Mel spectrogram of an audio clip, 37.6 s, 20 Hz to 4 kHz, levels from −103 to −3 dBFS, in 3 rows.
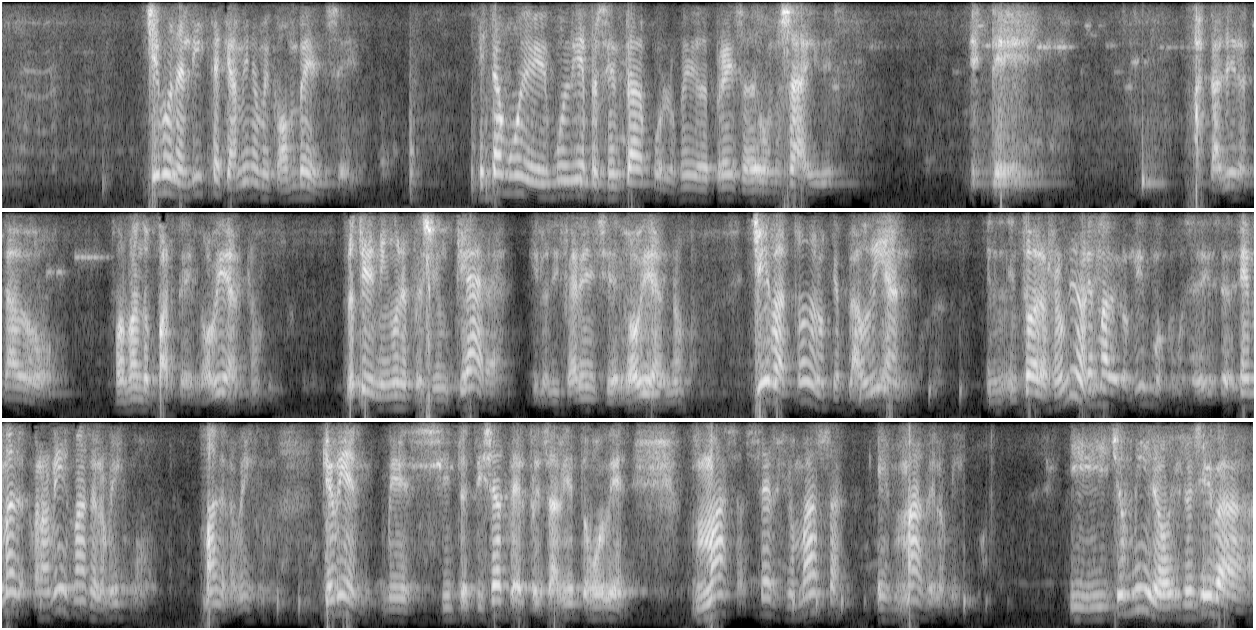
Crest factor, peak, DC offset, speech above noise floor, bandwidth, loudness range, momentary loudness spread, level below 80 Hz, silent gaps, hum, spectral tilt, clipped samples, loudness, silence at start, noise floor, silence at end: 18 dB; 0 dBFS; under 0.1%; 36 dB; 4 kHz; 6 LU; 20 LU; -62 dBFS; none; none; -4 dB/octave; under 0.1%; -15 LUFS; 0.15 s; -53 dBFS; 0 s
